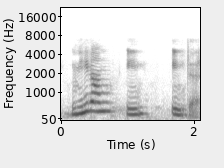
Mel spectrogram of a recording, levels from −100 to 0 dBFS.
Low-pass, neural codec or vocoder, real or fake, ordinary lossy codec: 7.2 kHz; codec, 16 kHz, 1 kbps, FreqCodec, larger model; fake; none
